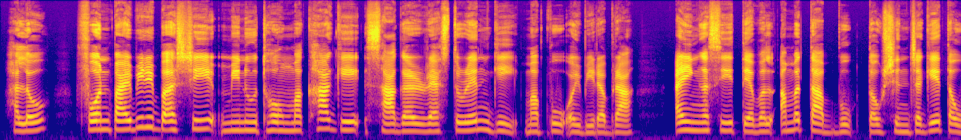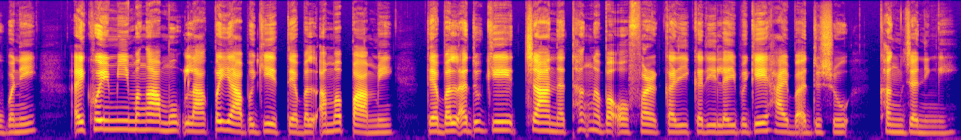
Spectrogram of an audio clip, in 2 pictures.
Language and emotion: Manipuri, neutral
